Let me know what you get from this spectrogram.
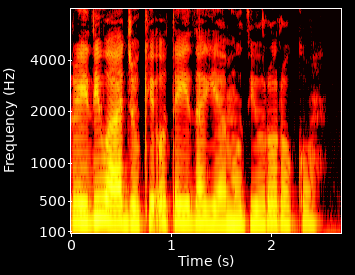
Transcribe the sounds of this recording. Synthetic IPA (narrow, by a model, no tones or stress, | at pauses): ɾeiðiwad͡ʒokeʔot̪eiðaɣeamoðioɾoɾɔkɔ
